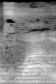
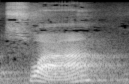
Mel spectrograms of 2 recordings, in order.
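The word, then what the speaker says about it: schwa: The swa vowel needs no keyword because the name swa is so well established. But note that the word swa doesn't actually contain the swa vowel.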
